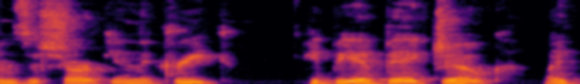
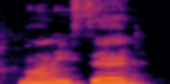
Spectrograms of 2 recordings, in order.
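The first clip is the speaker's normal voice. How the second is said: usual speaking voice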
